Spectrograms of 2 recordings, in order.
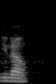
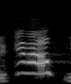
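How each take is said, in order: First: Said in the usual way. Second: Very high helium squeak. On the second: Shown as a demonstration. Preacher shows church what helium does, tiny high squeak. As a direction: squeak it out like you breathed helium. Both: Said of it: "You go from talking like this to".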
